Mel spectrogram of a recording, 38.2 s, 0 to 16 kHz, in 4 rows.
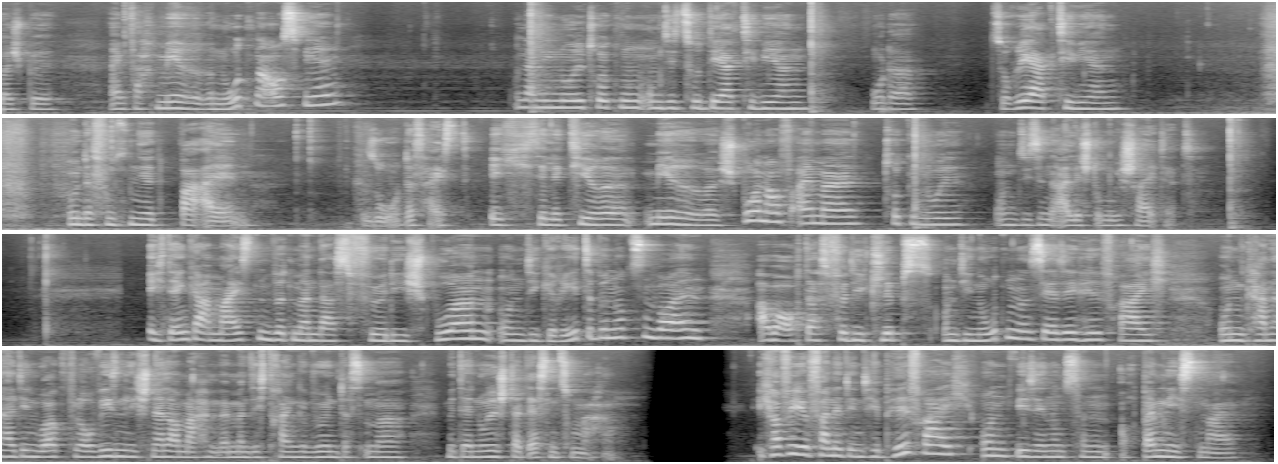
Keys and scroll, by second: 4.0 0, 6.1 0, 16.4 0, 18.8 0.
